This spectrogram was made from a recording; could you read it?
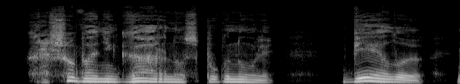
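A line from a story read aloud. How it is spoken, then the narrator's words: Dreamy whisper. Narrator (Russian): мечтательно прошептал Юдхиштхира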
